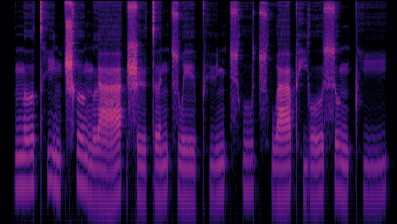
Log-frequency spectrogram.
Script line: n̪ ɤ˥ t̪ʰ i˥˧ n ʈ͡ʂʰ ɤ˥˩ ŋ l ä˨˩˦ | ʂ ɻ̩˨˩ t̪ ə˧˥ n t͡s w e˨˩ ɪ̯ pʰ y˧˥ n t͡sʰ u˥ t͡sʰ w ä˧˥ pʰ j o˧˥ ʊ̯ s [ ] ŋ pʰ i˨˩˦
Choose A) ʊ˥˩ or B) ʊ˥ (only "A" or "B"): A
